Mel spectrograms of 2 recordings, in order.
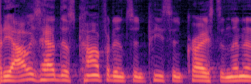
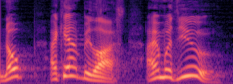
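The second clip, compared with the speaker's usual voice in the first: put-on confident little boy; 6 semitones higher, 6 dB louder than usual. Confident small boy replies.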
